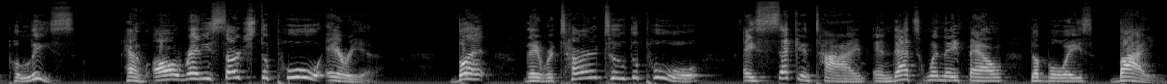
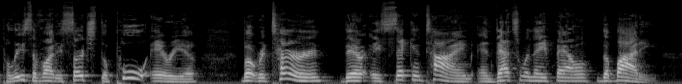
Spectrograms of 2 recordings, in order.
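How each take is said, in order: First: It is read slowly and deliberately. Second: It is read at a normal pace.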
